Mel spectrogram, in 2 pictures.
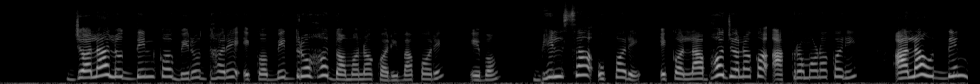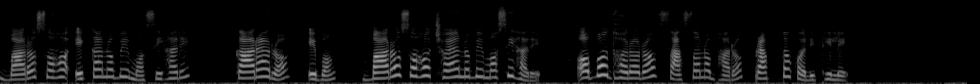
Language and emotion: Odia, neutral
